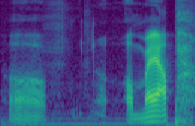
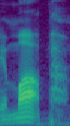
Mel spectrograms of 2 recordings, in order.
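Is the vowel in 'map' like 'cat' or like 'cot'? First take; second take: cat; cot. First: The vowel sounds like the one in 'cat'. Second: The vowel sounds like the one in 'cot'.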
